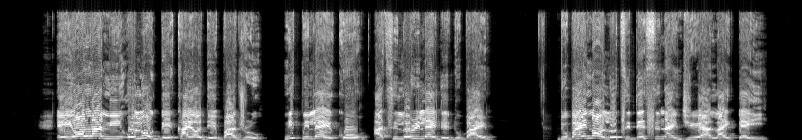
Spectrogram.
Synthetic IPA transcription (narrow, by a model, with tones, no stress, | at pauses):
e˨j̃ɔ̃˨ɔ˧la˦nĩ˧o˧lo˦o˦˨ɡ͡be˨˦ka˦jɔ˦˨de˨˦ba˦dɾu˦˨ | nĩ˦k͡pĩ˧lɛ˦˨e˨ko˨˦a˦˨ti˧lo˦ɾi˦lɛ˦˨de˨du˨b | du˨ba˨˦i˦nãː˦˨lo˨˦ti˧de˦sĩ˦nã˦˨ĩ˨d͡ʒi˦ɾi˦a˦˨la˨˦i˦˨k͡pɛ˦ji˨˦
